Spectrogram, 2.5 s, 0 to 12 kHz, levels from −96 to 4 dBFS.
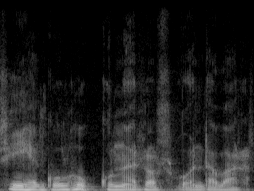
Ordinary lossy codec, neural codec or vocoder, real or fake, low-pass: none; none; real; none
